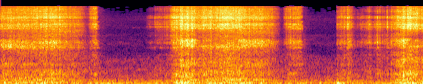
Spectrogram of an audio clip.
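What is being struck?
Kinetic sand block cut with a metal knife.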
